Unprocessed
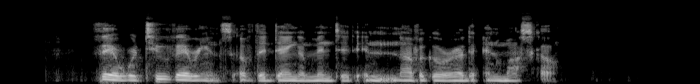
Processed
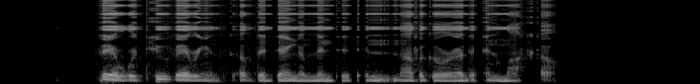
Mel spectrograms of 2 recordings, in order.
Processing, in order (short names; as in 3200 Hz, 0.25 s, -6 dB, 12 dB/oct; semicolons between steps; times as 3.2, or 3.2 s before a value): 2.72–4.13 gate -24 dBFS, range -17 dB; careless resampling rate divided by 8×, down filtered, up zero stuff; gain -15.5 dB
